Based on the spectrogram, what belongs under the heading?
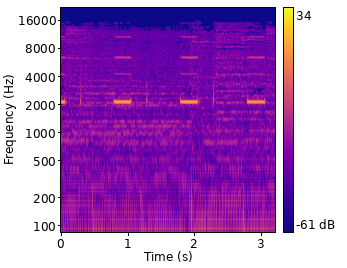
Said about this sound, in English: Plugging it into a powered-on Game Boy caused the Work Boy to emit a fairly loud beep out of the speaker on its underside.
